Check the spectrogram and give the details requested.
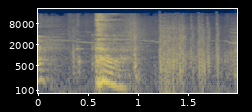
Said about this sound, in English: Whoa, I didn't know you had fireworks here.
